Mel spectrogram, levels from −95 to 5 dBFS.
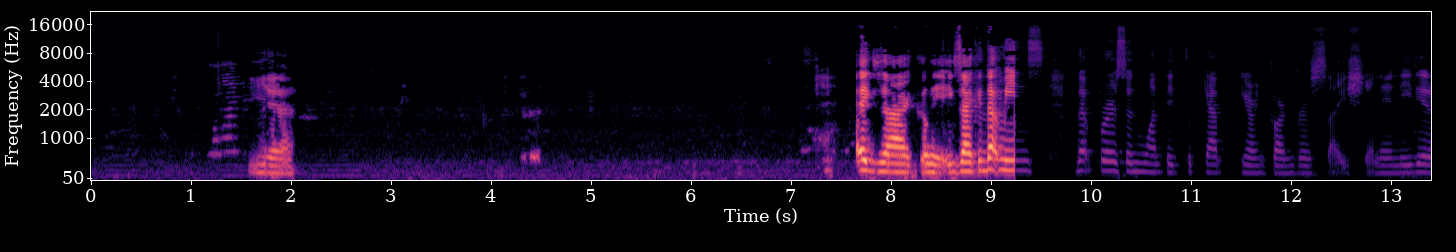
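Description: From 9.23 s to the end at 13.4 s, the centred speech collapses by about 34 dB when the channels are summed, leaving only a faint residue. The likely cause is one channel inverted: with one side's polarity reversed, the identical mono content cancels itself. On a waveform the summed trace shrinks abruptly to a sliver; a spectrogram shows the whole band almost emptied above a dim remnant.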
